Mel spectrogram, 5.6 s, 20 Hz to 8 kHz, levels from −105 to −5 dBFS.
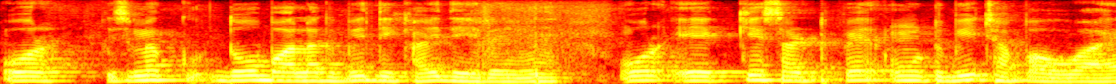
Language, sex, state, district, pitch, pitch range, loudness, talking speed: Hindi, male, Uttar Pradesh, Shamli, 150 Hz, 145-165 Hz, -16 LUFS, 205 wpm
